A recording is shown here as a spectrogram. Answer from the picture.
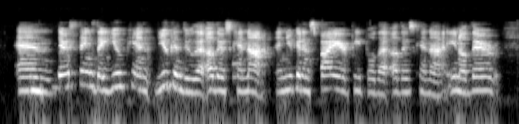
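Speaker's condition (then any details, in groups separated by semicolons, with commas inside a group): No condition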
